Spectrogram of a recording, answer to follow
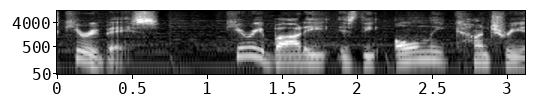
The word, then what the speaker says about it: Kiribati: And no, it's not pronounced Kiribati. It's Kiribass.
